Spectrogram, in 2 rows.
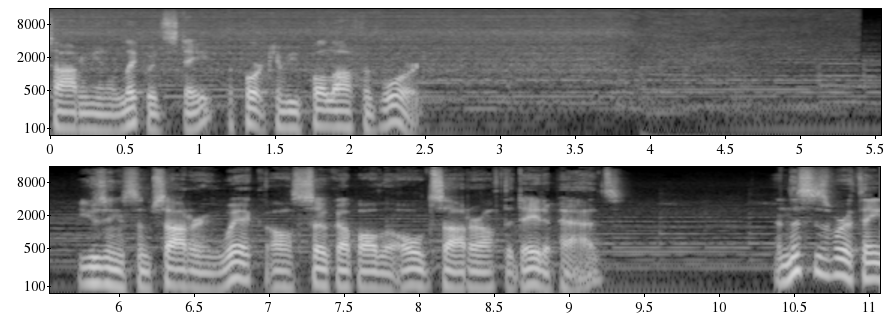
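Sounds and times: hiss of hot air nozzle: 0:00.0 - 0:05.4
soft background music: 0:00.0 - 0:11.0.

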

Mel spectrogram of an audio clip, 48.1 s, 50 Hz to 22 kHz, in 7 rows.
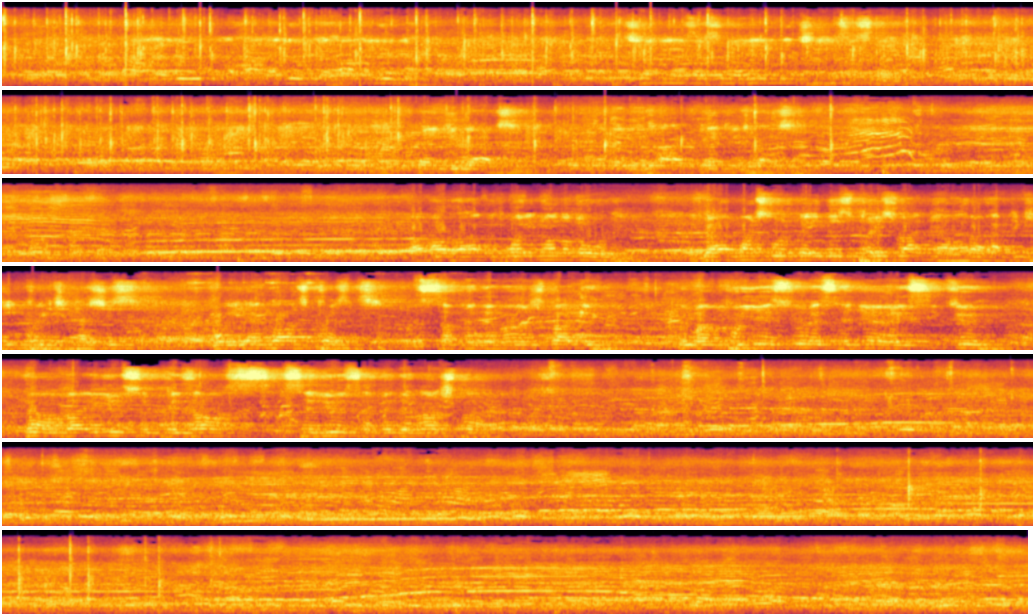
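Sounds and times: congregation praying aloud: 0:00.0 - 0:48.0
man speaking over sound system: 0:00.7 - 0:03.1, 0:03.9 - 0:06.7, 0:09.4 - 0:12.4, 0:16.4 - 0:31.3.

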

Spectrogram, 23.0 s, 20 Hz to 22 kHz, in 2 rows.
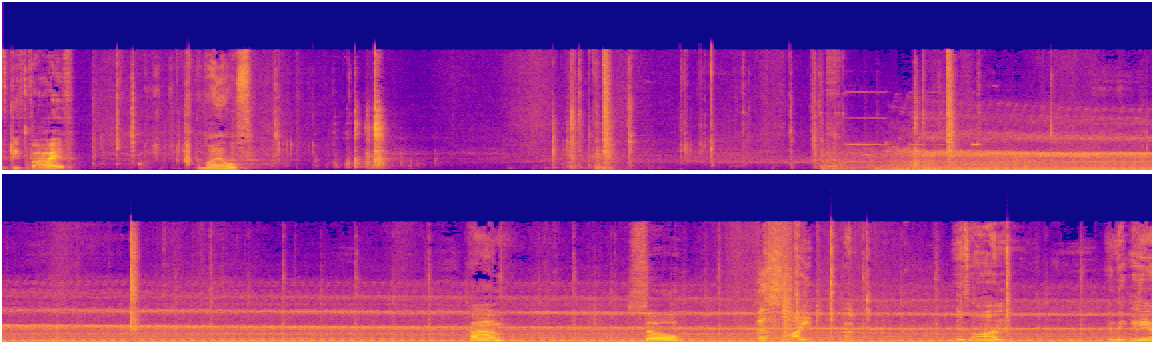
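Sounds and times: diesel engine starting and idling: 0:08.2 - 0:23.0
thin high whine: 0:08.2 - 0:23.0.

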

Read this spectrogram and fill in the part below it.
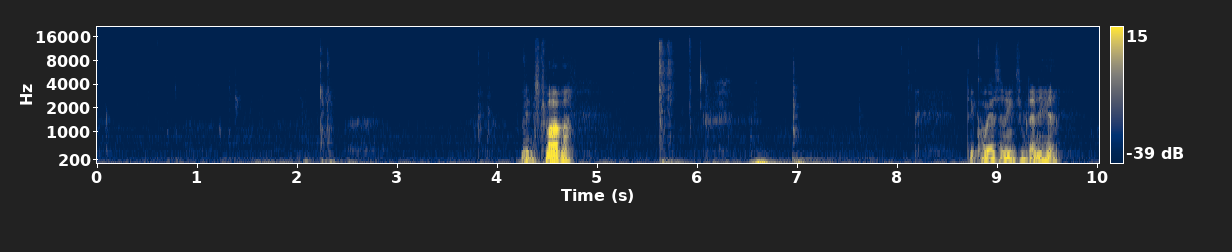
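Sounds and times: computer keyboard typing: 0:00.5 - 0:02.4.

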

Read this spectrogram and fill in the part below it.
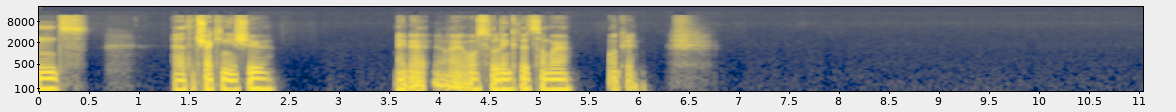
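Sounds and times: person exhaling: 0:06.3 - 0:06.7.

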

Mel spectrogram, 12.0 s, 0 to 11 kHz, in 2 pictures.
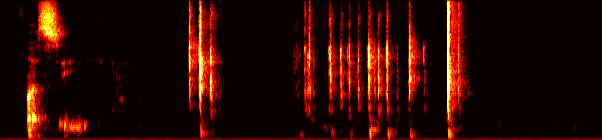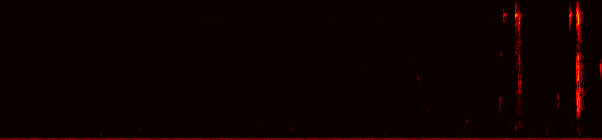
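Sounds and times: computer keyboard typing: 0:01.9 - 0:02.2, 0:03.0 - 0:04.7.

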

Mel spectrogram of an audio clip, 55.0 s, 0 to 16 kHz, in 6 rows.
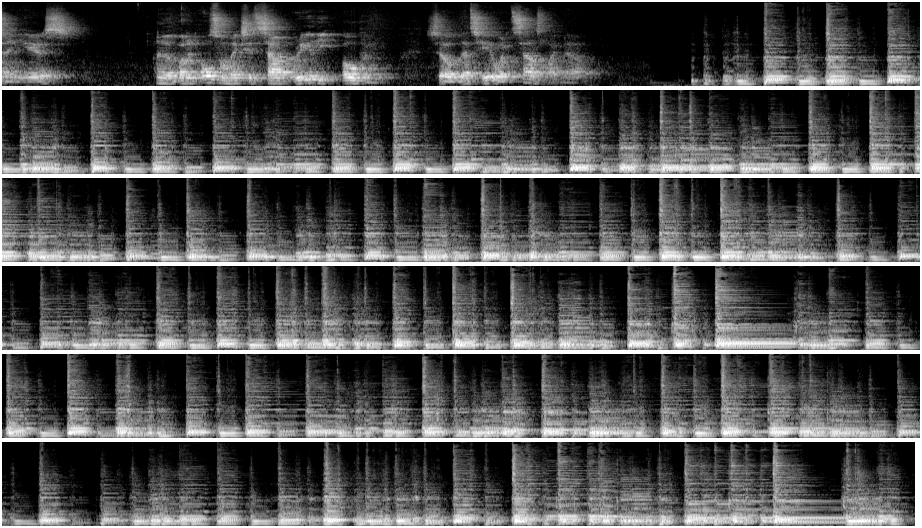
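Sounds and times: acoustic guitar playing: 0:00.0 - 0:55.0.

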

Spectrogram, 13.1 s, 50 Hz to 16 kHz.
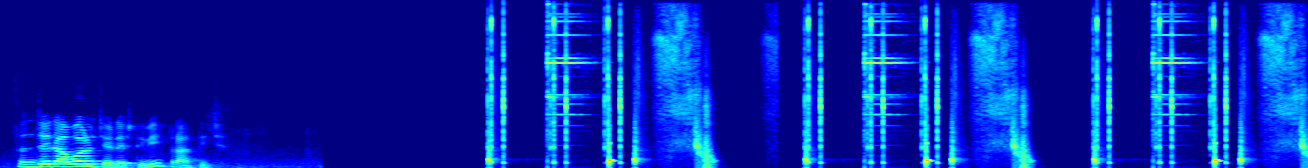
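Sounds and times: sharp clicks: 0:04.9 - 0:06.4, 0:08.0 - 0:09.6, 0:10.9 - 0:12.5.

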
